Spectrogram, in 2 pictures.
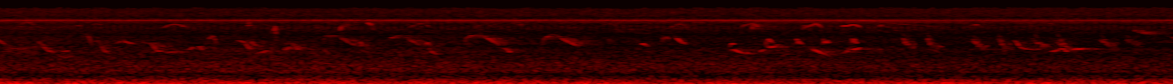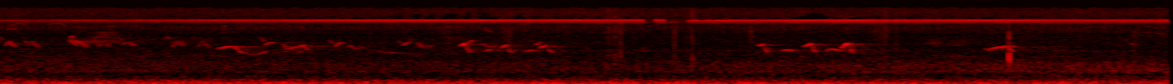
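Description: Small birds chirping in many short rising and falling calls, over a steady low rumble and a thin, steady high tone.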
